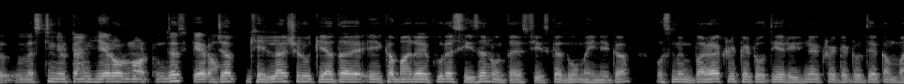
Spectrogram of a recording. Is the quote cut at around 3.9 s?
no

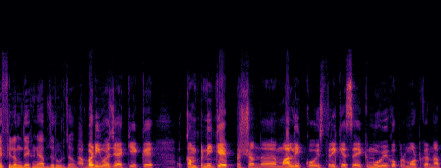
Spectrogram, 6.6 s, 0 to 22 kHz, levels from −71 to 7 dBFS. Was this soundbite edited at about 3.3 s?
yes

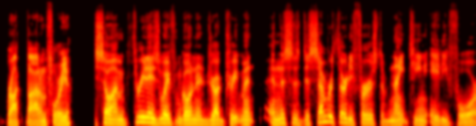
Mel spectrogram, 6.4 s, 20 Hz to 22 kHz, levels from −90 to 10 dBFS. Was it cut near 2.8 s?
no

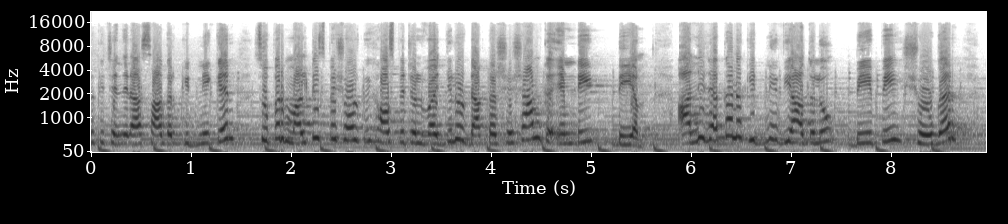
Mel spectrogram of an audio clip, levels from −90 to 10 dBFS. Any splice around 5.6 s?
no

